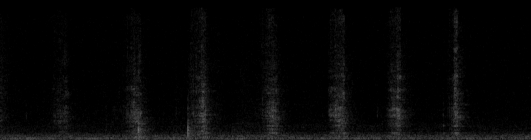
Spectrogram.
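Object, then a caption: Metal palette knife on acrylic-painted canvas board. A metal palette knife scrapes in short strokes across a flat canvas board coated in textured teal and pink acrylic paint. Each stroke is a brief, dry, bright rasp, repeating at an uneven pace over a soft steady hiss.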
